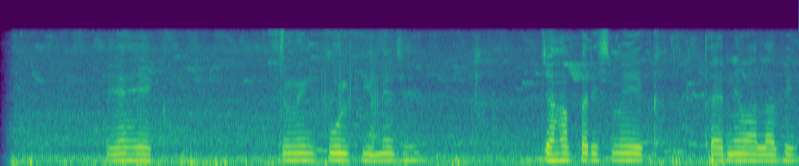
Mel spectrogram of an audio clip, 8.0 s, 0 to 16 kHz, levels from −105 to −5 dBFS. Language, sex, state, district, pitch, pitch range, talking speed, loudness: Hindi, male, Uttar Pradesh, Deoria, 145 Hz, 140-150 Hz, 105 wpm, -27 LUFS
